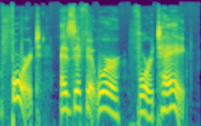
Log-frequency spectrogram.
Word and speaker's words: forte: But if you means one's long suit, the thing someone does best, pronounce the word like it's spelled, fort, and just leave off the rest.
